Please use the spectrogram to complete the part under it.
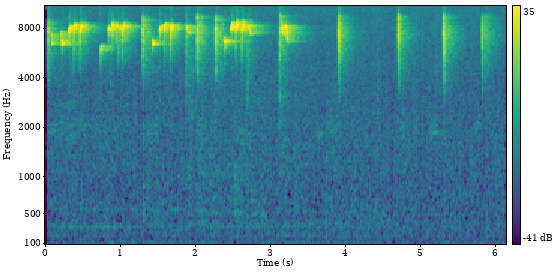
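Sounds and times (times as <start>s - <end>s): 
Fire-breasted Flowerpecker birdcall: 0.0s - 6.1s.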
